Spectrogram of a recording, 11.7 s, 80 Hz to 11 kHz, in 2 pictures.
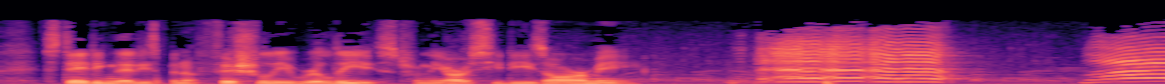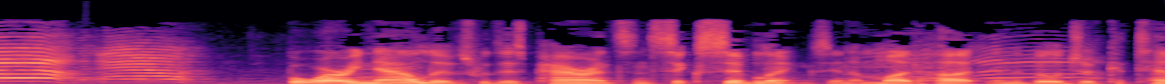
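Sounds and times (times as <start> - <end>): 
faint steady hum: 0.0 - 11.6
speech: 0.2 - 3.8, 7.3 - 11.6
goat bleating with a quavering nasal tone: 3.7 - 6.9, 10.1 - 11.4.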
